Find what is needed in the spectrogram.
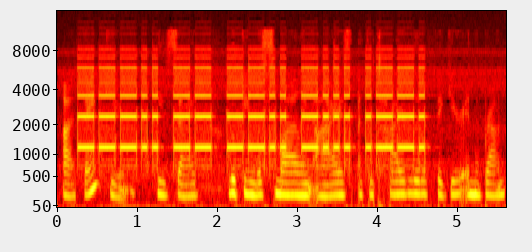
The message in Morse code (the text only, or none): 8MZBP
